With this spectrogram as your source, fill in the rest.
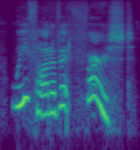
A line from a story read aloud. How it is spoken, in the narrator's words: shrieked Betsy, Tacey, and Tib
